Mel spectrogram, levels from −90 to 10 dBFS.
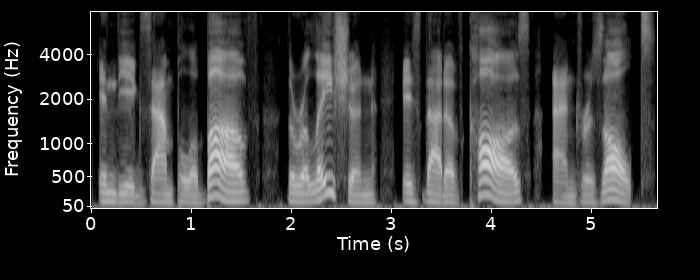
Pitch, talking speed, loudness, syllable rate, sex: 130 Hz, 125 wpm, -19 LUFS, 4.2 syllables/s, male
